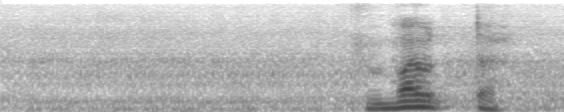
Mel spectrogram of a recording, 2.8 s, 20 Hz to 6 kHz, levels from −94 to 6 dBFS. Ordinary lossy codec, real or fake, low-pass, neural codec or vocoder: AAC, 32 kbps; fake; 5.4 kHz; codec, 16 kHz, 0.8 kbps, ZipCodec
